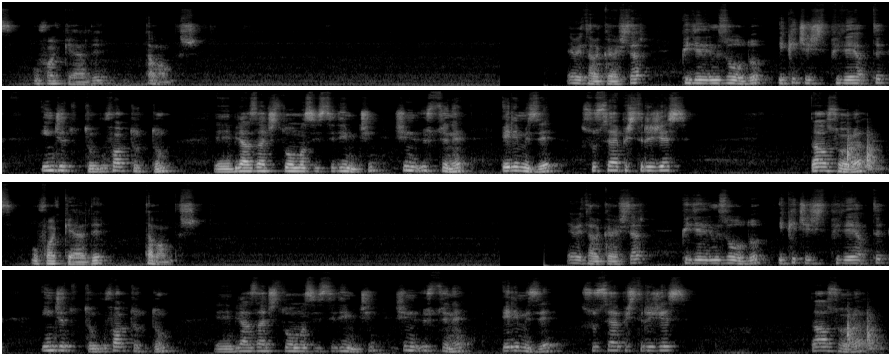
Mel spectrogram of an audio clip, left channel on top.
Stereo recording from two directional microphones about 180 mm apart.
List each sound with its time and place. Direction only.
0.3 s speech: 45° right (ahead or behind)
5.6 s speech: 5° right (ahead or behind)
9.2 s speech: 15° left (ahead or behind)
11.0 s speech: 35° left (ahead or behind)
16.9 s speech: 45° left (ahead or behind)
